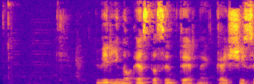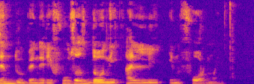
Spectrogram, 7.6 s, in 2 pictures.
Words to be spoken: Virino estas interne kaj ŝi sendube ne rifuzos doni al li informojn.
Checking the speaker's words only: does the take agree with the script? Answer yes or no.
yes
